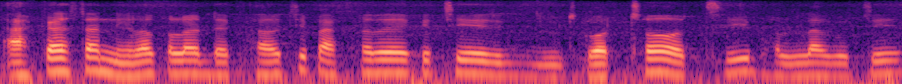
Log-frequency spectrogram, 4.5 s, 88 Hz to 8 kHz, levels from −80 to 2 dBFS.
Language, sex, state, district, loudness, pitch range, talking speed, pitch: Odia, male, Odisha, Khordha, -19 LUFS, 140-160 Hz, 160 wpm, 150 Hz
